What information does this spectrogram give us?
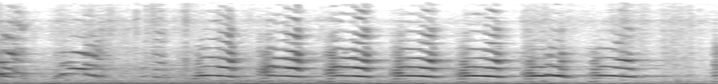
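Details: Seagulls, described as very loud and making strange sounds: about nine harsh, nasal, downslurred calls in quick succession, roughly three per second, rising and falling in loudness over a low steady hum.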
